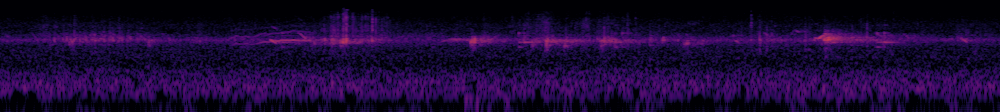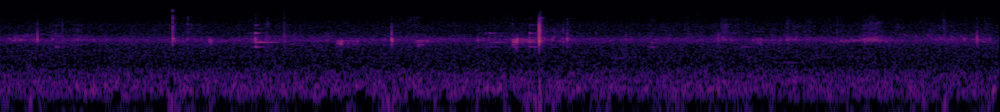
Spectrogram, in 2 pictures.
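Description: Faint, scattered short bird chips and calls, all at about one high pitch, with a few sharp ticks among them over a soft hiss.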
